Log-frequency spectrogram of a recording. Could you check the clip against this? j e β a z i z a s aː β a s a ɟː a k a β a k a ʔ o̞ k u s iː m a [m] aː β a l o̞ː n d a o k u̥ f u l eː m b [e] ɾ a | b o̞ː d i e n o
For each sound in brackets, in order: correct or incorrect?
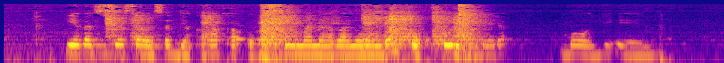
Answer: incorrect, correct

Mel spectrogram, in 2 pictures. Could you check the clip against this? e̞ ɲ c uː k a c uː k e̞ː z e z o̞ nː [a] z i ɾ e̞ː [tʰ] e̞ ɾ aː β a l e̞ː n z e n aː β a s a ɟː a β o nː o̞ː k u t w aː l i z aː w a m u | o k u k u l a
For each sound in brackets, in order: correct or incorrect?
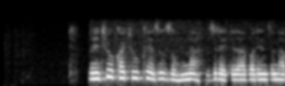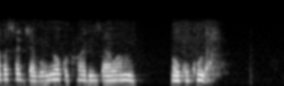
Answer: correct, incorrect

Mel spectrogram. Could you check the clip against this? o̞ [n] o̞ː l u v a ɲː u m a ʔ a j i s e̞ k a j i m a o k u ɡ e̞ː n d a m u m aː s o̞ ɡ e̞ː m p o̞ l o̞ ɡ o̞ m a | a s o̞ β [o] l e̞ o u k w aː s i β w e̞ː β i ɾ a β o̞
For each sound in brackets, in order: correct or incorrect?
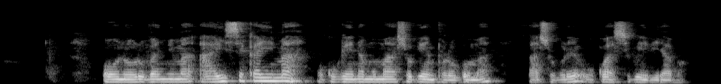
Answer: correct, correct

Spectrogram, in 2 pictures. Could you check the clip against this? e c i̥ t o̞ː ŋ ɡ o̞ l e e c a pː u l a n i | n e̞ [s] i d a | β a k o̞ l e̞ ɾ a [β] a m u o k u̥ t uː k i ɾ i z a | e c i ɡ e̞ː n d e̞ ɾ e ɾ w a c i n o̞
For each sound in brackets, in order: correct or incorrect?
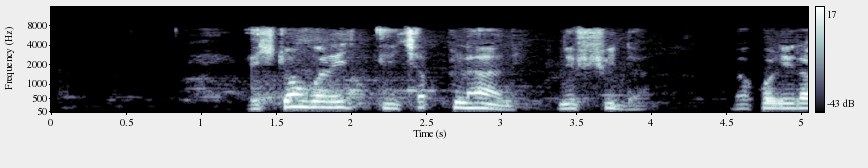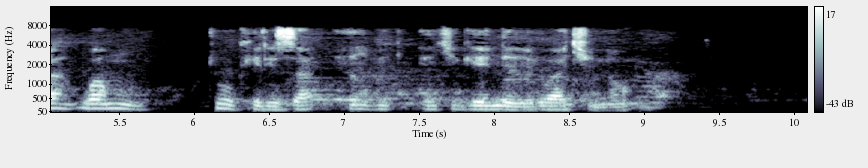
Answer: incorrect, incorrect

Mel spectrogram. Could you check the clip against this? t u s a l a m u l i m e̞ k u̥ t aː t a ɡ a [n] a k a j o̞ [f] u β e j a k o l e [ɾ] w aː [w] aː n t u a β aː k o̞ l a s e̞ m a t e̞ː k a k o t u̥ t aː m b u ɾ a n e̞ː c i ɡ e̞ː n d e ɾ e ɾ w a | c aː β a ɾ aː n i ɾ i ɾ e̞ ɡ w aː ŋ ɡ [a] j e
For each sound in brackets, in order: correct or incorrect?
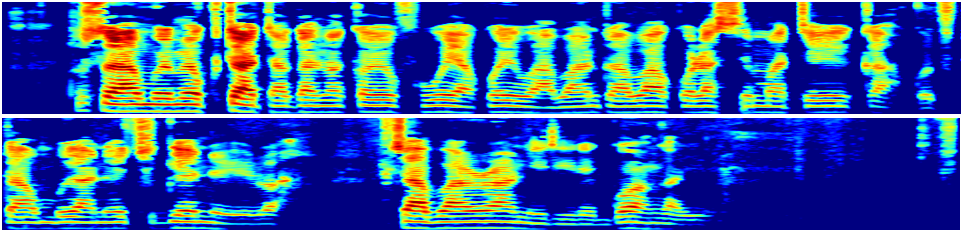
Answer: correct, correct, incorrect, incorrect, correct

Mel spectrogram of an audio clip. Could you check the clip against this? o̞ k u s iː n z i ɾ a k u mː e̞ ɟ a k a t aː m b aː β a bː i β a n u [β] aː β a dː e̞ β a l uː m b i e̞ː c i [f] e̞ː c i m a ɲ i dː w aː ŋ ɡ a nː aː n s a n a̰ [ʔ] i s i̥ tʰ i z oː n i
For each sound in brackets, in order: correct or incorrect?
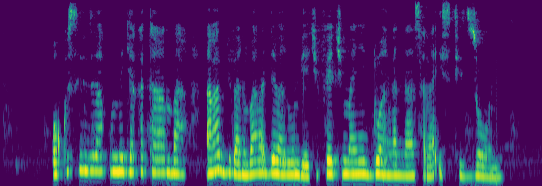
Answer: correct, correct, correct

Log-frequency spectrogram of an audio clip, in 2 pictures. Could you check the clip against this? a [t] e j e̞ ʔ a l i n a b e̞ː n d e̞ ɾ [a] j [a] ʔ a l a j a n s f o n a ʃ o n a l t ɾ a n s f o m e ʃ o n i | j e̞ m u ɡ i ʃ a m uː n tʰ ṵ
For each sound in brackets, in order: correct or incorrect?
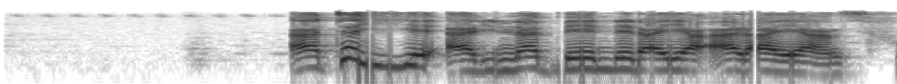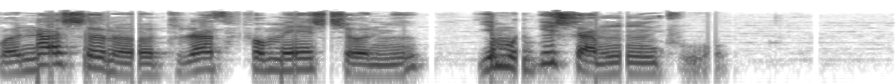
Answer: correct, correct, correct

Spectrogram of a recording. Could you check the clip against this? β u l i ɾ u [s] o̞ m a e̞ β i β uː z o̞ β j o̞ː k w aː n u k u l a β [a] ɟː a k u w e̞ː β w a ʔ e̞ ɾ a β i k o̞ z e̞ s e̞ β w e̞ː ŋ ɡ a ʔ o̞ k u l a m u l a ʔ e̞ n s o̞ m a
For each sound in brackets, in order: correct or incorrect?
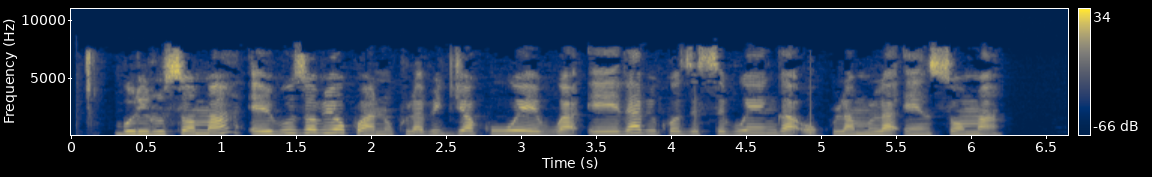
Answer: correct, incorrect

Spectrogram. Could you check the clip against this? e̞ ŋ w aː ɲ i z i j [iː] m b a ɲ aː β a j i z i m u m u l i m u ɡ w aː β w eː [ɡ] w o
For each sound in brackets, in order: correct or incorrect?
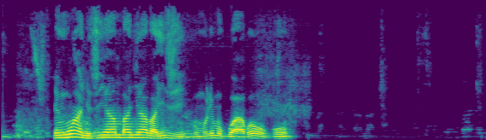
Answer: incorrect, correct

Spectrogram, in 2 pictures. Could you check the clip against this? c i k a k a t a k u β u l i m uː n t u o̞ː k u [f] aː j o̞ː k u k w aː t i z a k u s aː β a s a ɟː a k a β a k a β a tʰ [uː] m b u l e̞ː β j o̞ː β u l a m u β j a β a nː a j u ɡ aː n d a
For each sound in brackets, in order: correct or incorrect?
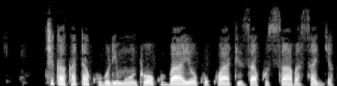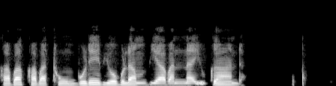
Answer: incorrect, correct

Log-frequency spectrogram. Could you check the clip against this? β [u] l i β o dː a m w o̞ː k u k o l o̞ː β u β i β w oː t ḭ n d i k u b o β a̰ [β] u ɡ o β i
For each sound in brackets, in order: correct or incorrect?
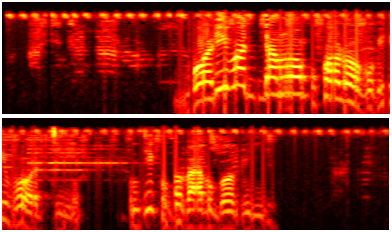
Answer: incorrect, correct

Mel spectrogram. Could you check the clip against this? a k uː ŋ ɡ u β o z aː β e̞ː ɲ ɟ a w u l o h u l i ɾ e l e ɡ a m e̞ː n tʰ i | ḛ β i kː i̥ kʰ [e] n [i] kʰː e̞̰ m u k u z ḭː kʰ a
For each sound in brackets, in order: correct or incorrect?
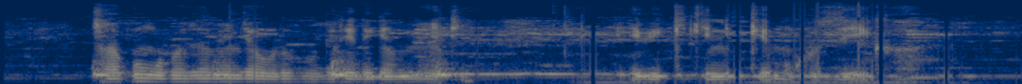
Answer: incorrect, correct

